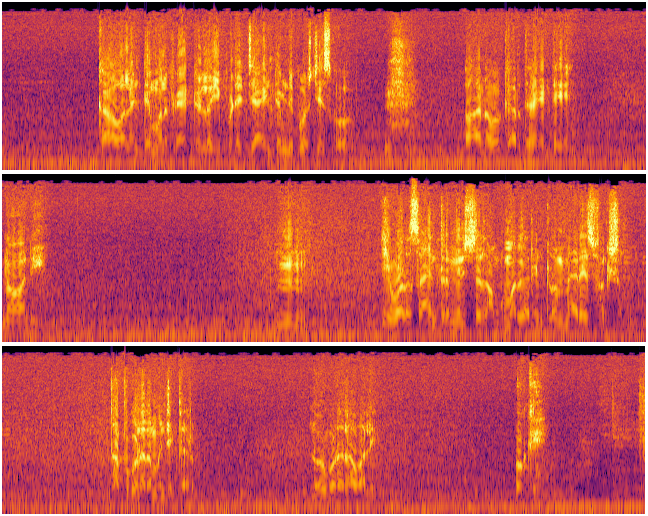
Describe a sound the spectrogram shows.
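Two men talk calmly inside a car.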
